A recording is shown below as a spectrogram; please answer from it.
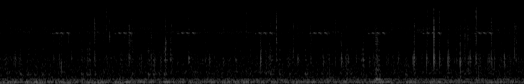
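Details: Scattered crisp ticks and crackles from bees chewing propolis, set against a regular high-pitched chirp pulsing roughly twice each second and a deep background hum.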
